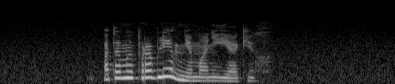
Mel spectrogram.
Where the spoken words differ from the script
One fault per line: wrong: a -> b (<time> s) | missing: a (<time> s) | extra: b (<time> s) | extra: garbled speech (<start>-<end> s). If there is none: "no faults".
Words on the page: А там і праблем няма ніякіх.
no faults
